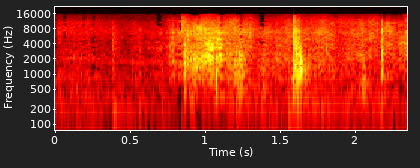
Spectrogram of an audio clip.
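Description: Sheets of paper being picked up and handled at a desk: a rustle about a second in, then a sharp crackle.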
